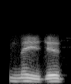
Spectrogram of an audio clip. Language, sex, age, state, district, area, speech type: Punjabi, male, 30-45, Punjab, Faridkot, urban, conversation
